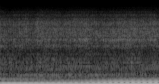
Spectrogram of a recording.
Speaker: once the signal's not going through it it cleans up but as soon as i start hitting some notes it's getting worse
